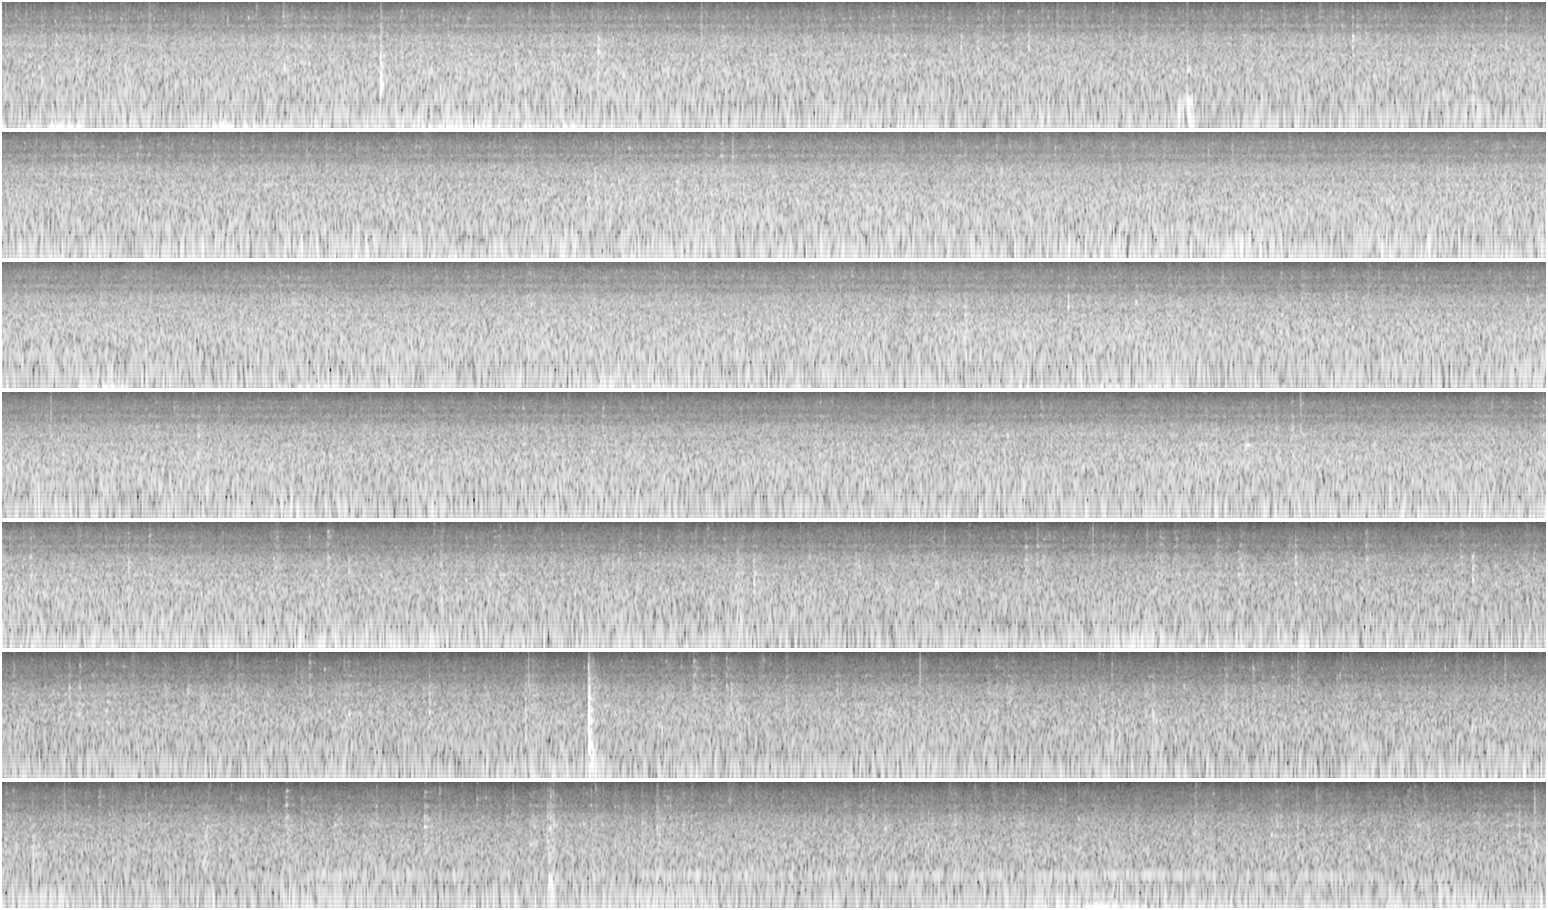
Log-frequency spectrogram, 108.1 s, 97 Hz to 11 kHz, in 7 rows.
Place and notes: Dekerta, Kraków, Poland - (812 XY) Heavy rain with hailstone
Recording of heavy rain with hailstone.
Recorded with Rode NT4 on Sound Devices MixPre3-II.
